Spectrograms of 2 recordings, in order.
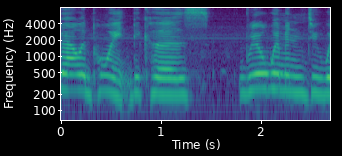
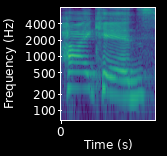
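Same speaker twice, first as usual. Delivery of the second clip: imitated New York accent. Redoing a quote after using the wrong accent, Isaac Mizrahi New York voice.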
